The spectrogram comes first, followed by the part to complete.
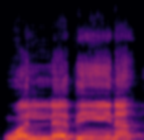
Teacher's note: وہ کو لام کے ساتھ ملائیں گے، الف نہیں پڑھا جاتا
